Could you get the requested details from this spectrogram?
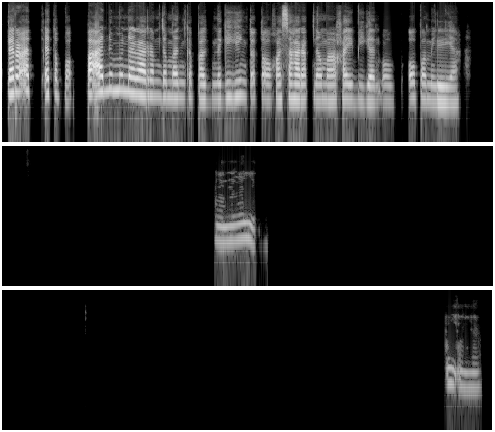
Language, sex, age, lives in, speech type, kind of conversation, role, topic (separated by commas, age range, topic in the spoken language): Filipino, female, 25-29, Philippines, conversation, unstructured, none, Ano ang palagay mo tungkol sa pagpapakita ng tunay mong sarili sa harap ng iba?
